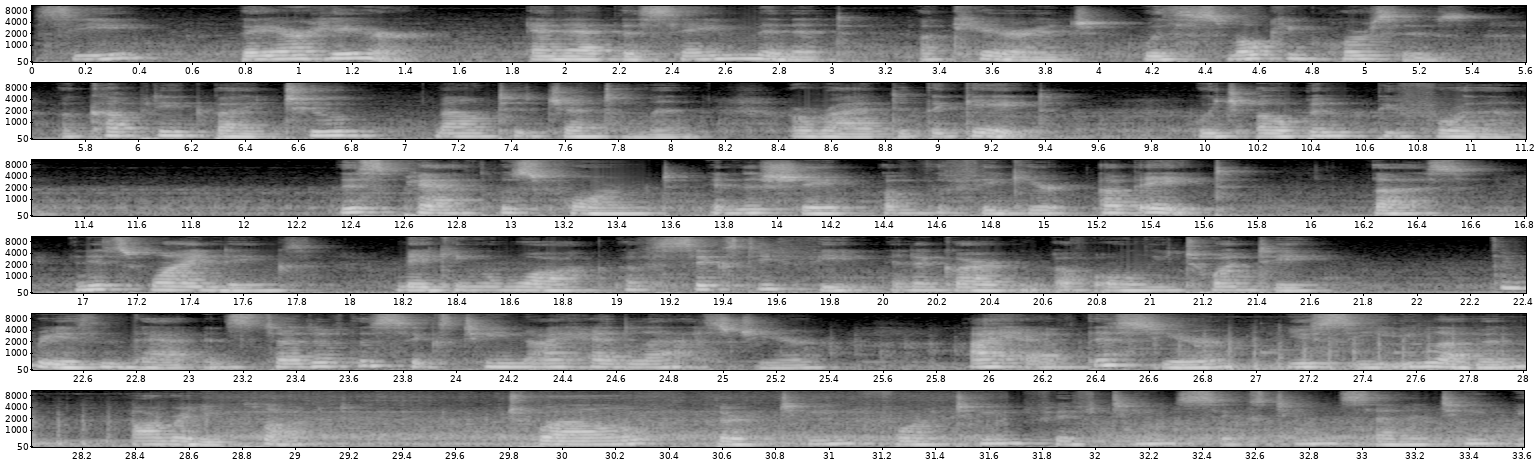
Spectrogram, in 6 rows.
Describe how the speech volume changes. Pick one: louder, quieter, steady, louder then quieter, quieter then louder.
steady.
